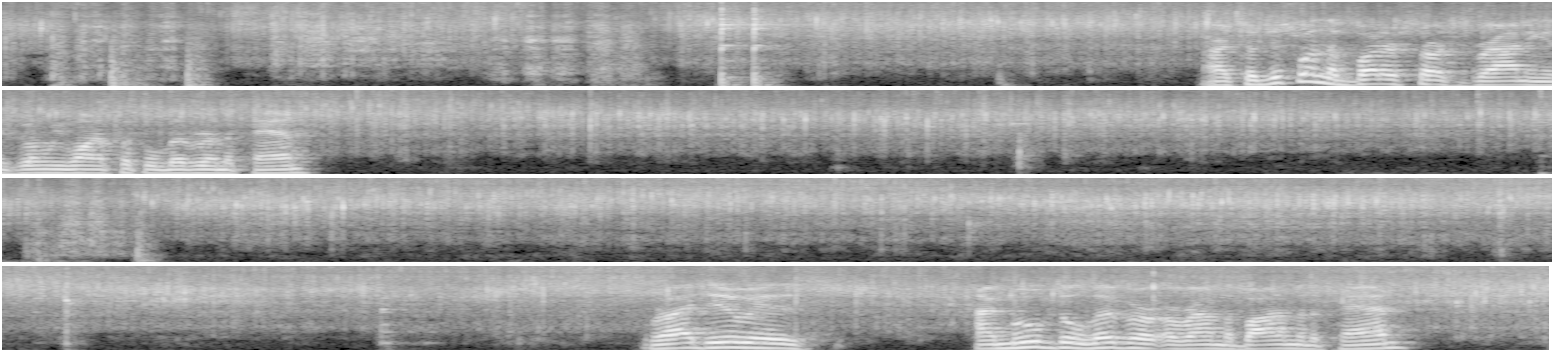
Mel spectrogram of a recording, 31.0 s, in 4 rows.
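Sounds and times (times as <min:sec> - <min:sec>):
liver sizzling in butter: 0:00.0 - 0:30.9
pan knocking on cooktop: 0:03.6 - 0:04.0.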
